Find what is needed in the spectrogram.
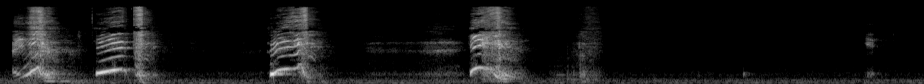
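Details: Young woman, tagged allergies and sinuses: a run of about four voiced sneezes, each preceded by a rising gasp, in a quiet room.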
